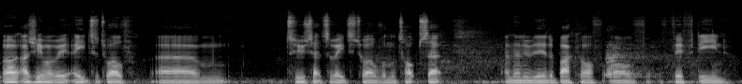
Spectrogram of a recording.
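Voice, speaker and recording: A man with a nasal voice from a cold, explaining his gym workout in a relaxed voice-over full of ums. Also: sits low, moderate pace, slight background noise. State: has a cold. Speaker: bodybuilder narrating his workout. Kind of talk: casual voice-over commentary.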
